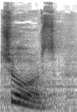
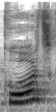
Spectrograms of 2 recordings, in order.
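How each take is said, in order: First: The word begins with a ch sound. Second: The word begins with a k sound. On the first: The speaker calls it right. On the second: The speaker calls it wrong. "కోర్స్ కాదు"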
